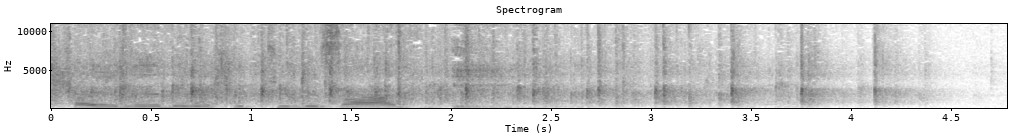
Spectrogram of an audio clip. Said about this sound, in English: Let's give the Lord a round of applause for the worship team.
